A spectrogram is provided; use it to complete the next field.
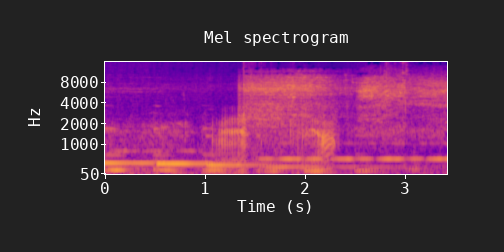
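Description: A small glass gas vial, a capsule taken from Batman's utility belt, shatters partway through, a sudden bright crash whose crackling, tinkling high fragments linger for a couple of seconds over a steady low droning background.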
